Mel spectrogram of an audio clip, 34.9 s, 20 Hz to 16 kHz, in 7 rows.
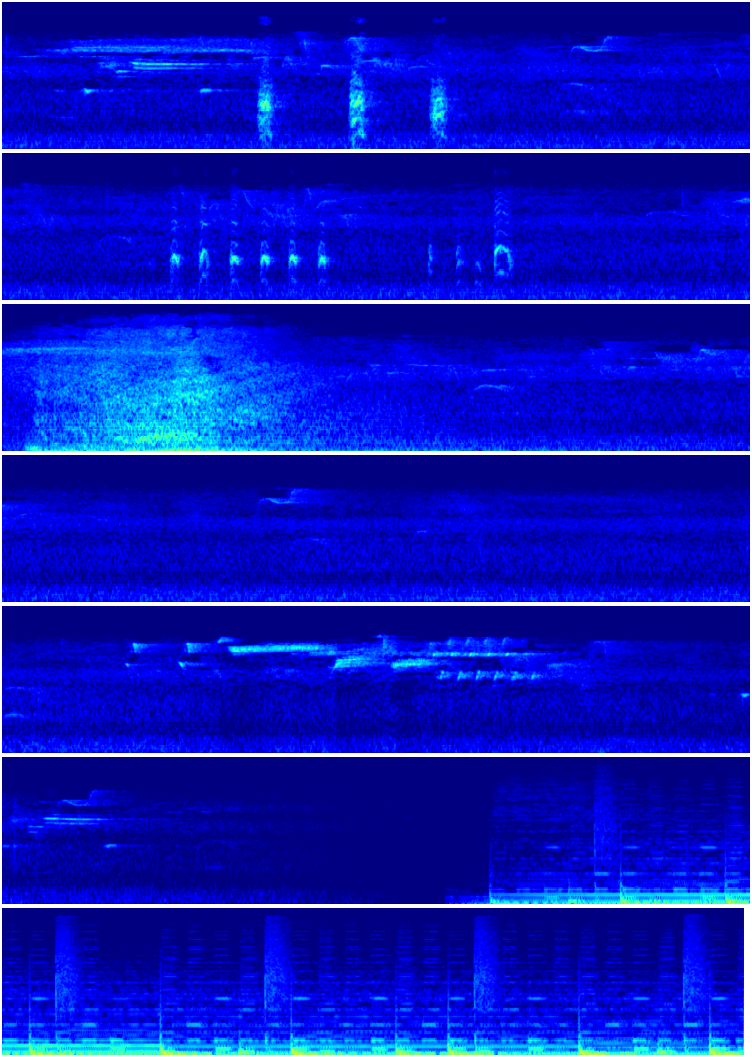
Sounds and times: Chirp, tweet: 0.0 - 7.6, 13.9 - 15.8, 16.7 - 18.2, 20.0 - 24.2, 24.8 - 27.6
Outside, rural or natural: 0.0 - 34.8.

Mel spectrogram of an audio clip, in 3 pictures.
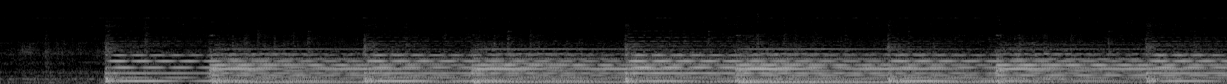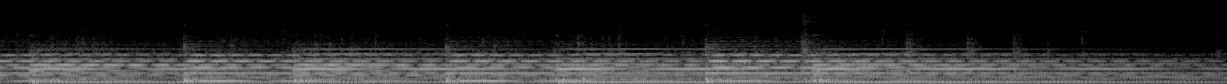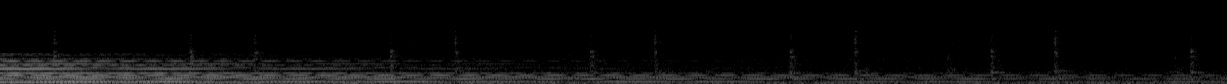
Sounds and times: Tick-tock: 0.4 - 27.7, 28.3 - 36.8.

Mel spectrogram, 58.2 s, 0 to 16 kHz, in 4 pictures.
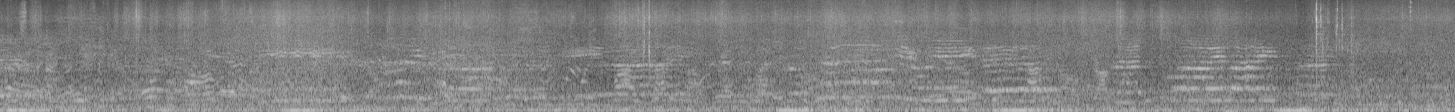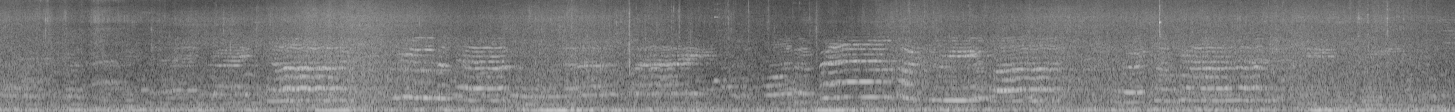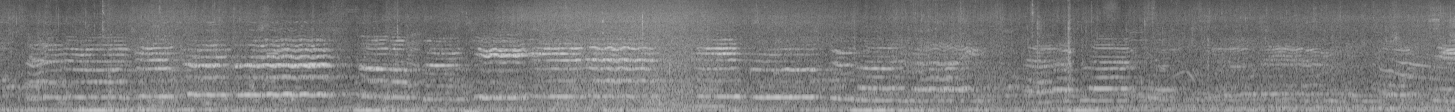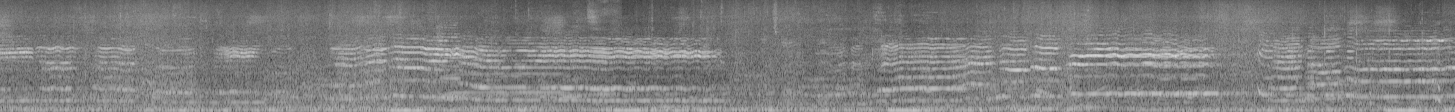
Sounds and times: Waves, surf: 0.0 - 58.2.

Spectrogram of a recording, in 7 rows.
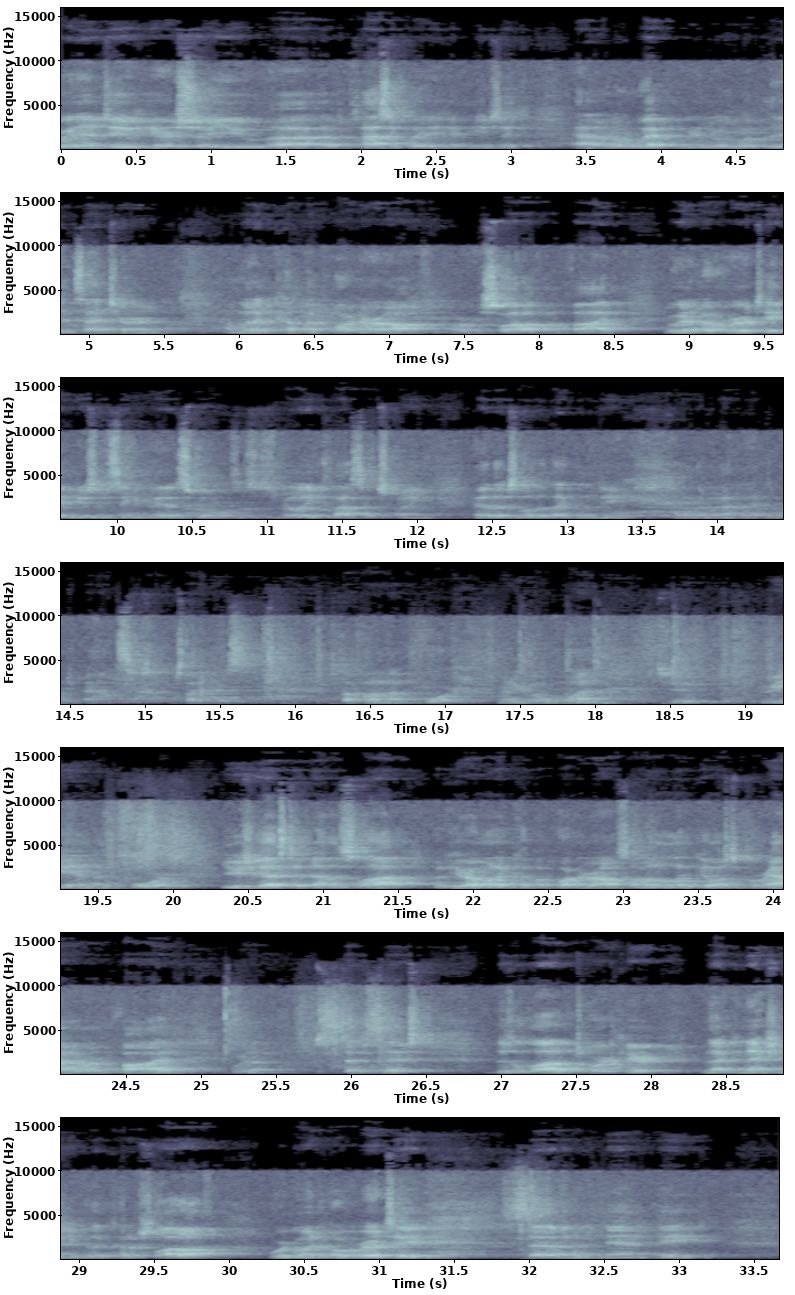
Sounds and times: Speech: 0.0 - 33.2.

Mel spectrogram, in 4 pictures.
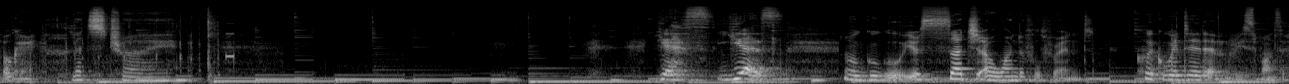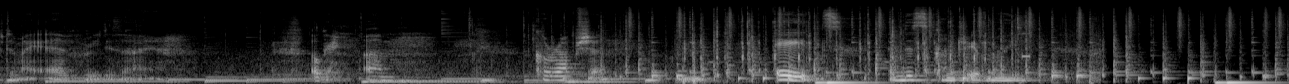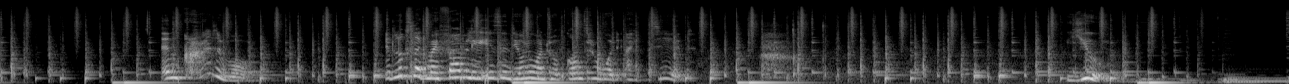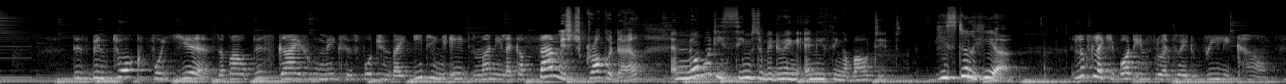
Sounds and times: Wood block: 19.0 - 24.0, 26.9 - 37.8.

